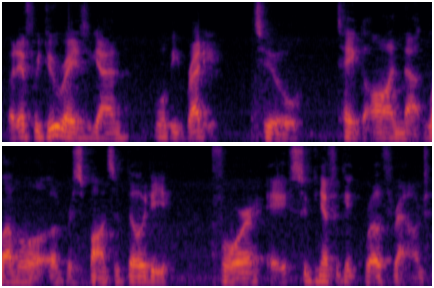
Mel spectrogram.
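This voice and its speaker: Man, late twenties, light swedish accent, swedish native, lowish voice, earnest rambling answers, faint noise behind. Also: fairly even intonation, unhurried, low-quality recording. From Sweden. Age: late 20s. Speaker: startup founder guest. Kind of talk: podcast interview answers.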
